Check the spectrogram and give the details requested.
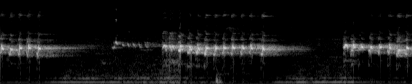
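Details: Yellow-vented bulbul in energetic gacor singing, NGGARUDA style, used as a training master to lure other bulbuls into song: bright chattering phrases in rapid bubbly notes, three bursts separated by short pauses, faint low hum underneath.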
